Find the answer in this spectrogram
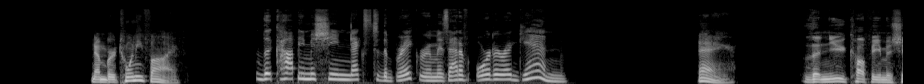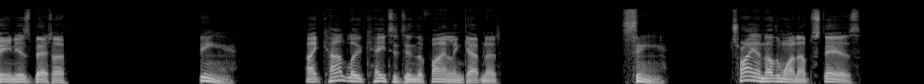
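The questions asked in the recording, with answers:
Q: The copy machine next to the break room is out of order again.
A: C: Try another one upstairs.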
